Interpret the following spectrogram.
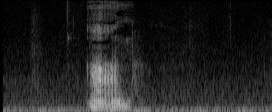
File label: "aan", Karuk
